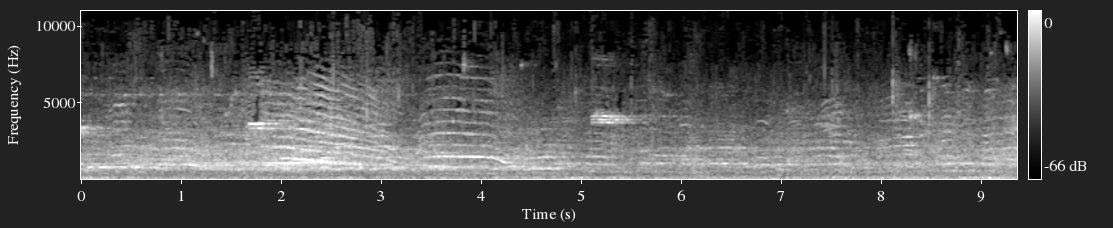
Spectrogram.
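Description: Young women chatter and cheer loudly in a large echoing hall.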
